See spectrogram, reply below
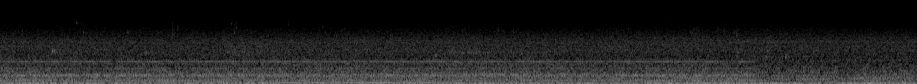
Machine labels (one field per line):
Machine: pump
